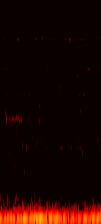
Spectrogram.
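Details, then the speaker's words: Gas water heater with suspected thermocouple problem, pilot relit and held about a minute, valve on and thermostat turned up; main burner lit with soft steady roar, no popping or sputter — normal burner operation. "burner started working. So you can look back down here into the burn chamber again, and you're going to see a lot more flame now. So there's the entire burner is going."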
